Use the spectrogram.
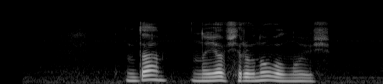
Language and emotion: Russian, sad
